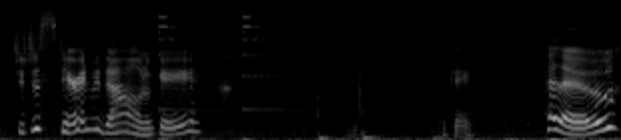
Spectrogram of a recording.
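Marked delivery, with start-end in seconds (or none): 5.4-6.1 hammed-up British greeting, swooping up loudly; loud mock-British hail with a rising lilt; British accent. Shopkeeper greeting a butler-like customer, playful British accent. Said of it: "work on my British accent".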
